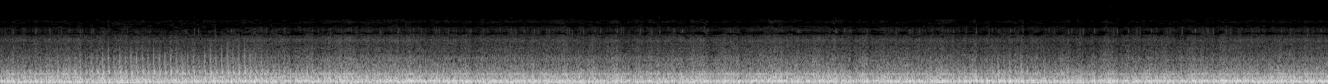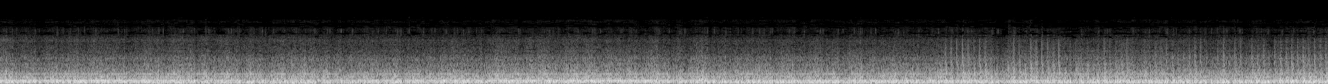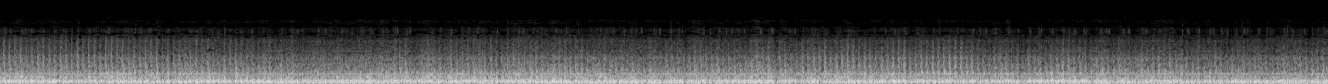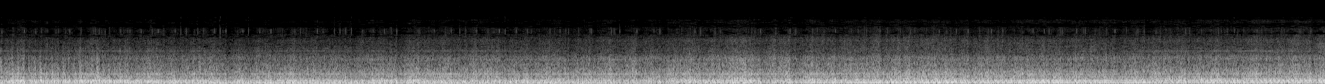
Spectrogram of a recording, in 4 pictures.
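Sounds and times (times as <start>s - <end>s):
helicopter engine and rotor drone: 0.0s - 53.0s.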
